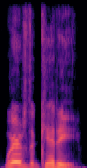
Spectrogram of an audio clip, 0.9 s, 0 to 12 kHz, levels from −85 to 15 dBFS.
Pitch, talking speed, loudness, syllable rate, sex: 180 Hz, 205 wpm, -16 LUFS, 6.8 syllables/s, male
